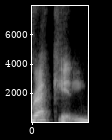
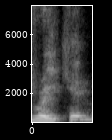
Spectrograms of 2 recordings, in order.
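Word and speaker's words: Wrekin: was representing telford and reckon the local liberty democrats were the ones it's pronounced reeking but carry out sorry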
